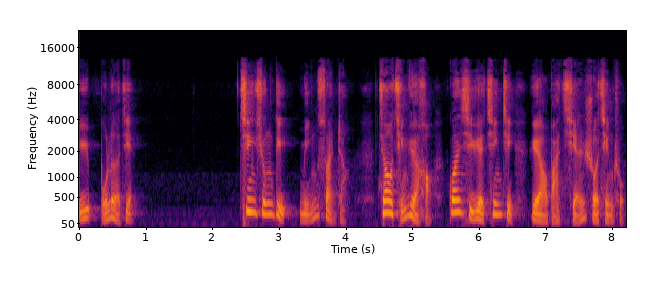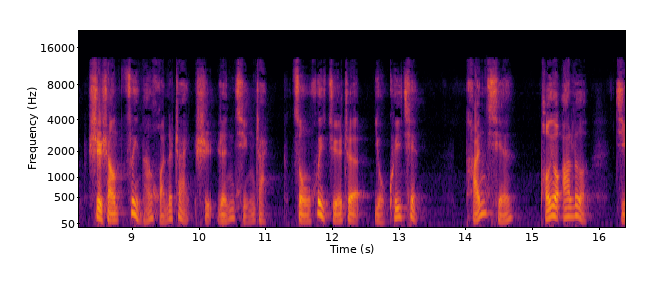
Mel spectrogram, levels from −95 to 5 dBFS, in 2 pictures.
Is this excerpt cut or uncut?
cut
